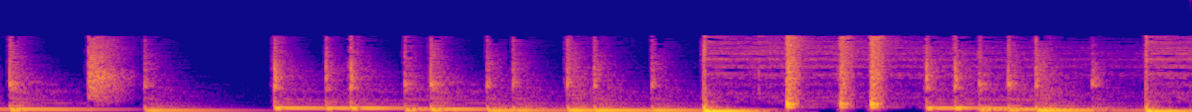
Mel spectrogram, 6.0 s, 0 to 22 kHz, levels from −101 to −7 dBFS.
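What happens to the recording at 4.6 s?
MP3 compression persists through 4.6 s: the likely cause is a starved encoder, consistent with about 24 kbps, which cuts everything above 5.8 kHz and leaves a watery, swirling music texture.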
